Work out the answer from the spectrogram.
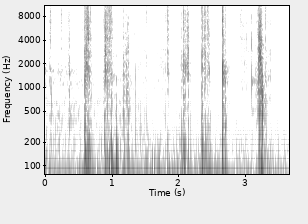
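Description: Tarot cards being shuffled and one picked out: a quick run of papery riffles and slaps, with a few sharper snaps standing out, and no talking.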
